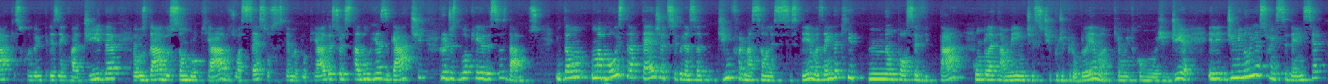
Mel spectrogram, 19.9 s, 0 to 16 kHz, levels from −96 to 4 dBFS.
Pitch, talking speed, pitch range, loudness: 205 Hz, 170 wpm, 175-240 Hz, -16 LUFS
